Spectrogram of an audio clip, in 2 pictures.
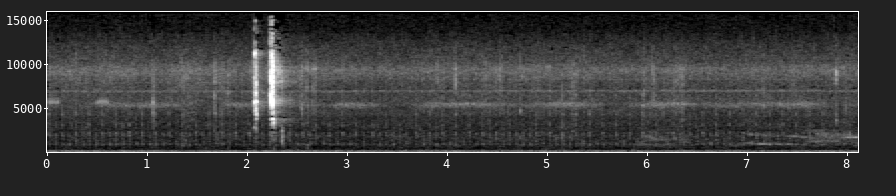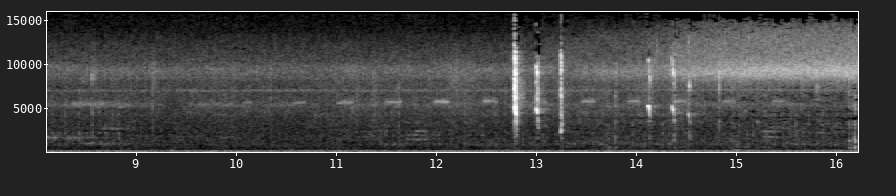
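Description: Outdoor background: a steady low rumble with a faint, broken high chirping, cut by sharp clicks, two of them about two seconds in and a quick run of four or five near the end. A high hiss comes in just before the end.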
